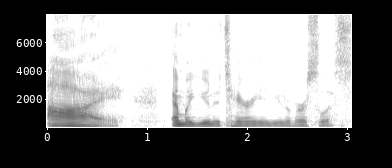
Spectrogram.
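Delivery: weight put on the word "I".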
